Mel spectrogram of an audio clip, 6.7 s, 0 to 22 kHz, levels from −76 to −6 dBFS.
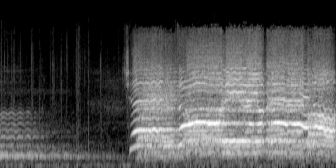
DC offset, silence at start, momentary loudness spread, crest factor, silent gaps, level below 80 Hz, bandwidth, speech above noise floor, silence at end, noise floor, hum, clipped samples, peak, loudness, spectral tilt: under 0.1%; 0 s; 6 LU; 12 dB; none; -52 dBFS; 13.5 kHz; 33 dB; 0 s; -46 dBFS; none; under 0.1%; 0 dBFS; -10 LUFS; -1 dB/octave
